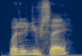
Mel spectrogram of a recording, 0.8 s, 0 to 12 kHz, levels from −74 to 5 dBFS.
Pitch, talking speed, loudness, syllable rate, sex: 150 Hz, 290 wpm, -14 LUFS, 7.7 syllables/s, male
